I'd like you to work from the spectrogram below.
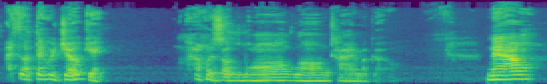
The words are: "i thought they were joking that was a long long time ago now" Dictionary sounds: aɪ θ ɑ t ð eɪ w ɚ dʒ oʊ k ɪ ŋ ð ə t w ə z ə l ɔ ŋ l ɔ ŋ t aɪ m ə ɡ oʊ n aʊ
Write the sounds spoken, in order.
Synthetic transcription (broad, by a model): aɪ θ ɑ t ð eɪ w ɚ dʒ oʊ k ɪ ŋ ð ə t w ə z ə l ɔ ŋ l ɔ ŋ t aɪ m ə ɡ oʊ n aʊ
